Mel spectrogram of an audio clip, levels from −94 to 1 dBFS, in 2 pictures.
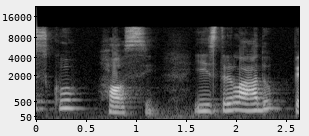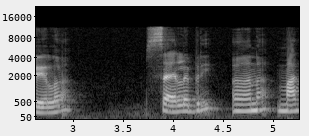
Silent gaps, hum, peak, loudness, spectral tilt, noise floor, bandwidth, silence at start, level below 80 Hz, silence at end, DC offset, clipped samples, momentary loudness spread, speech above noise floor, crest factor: none; none; -8 dBFS; -26 LUFS; -3 dB/octave; -64 dBFS; 12 kHz; 0 s; -68 dBFS; 0 s; under 0.1%; under 0.1%; 13 LU; 38 dB; 18 dB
